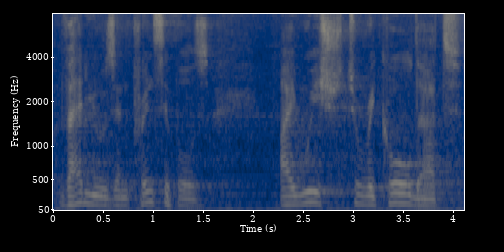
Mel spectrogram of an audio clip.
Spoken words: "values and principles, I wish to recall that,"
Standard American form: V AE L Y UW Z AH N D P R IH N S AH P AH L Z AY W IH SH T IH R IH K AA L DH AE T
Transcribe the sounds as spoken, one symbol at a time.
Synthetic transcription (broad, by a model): V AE L Y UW Z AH N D P R IH N S AH P AH L Z AY W IH SH T IH R IH K AA L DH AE T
